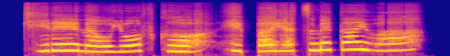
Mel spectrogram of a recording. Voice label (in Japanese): loading, ja; cookie run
